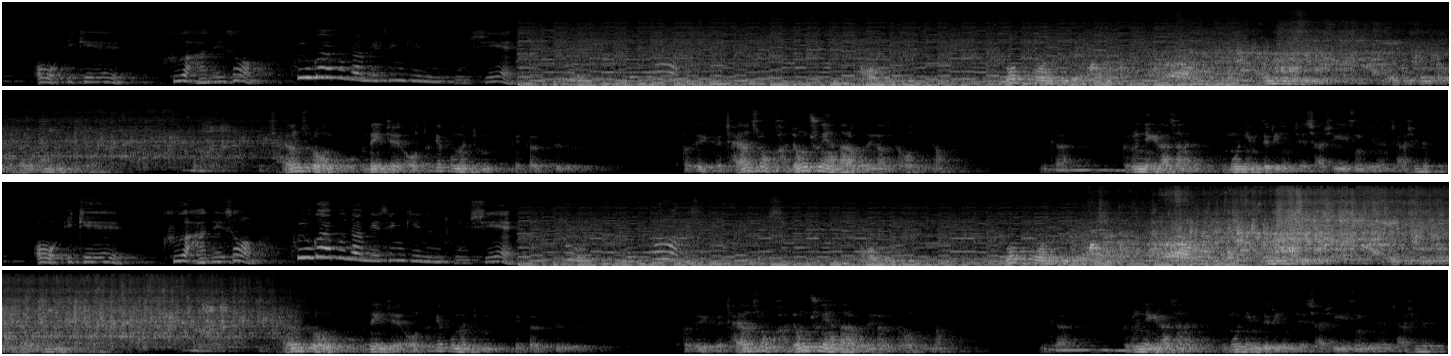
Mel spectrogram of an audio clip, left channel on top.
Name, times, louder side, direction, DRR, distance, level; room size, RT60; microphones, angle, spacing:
voice 1, 0.3-1.2 1.6-5.2 5.6-5.9 6.2-8.0 10.4-10.6 16.3-16.5 24.9-25.8, right 2 dB, 40° right, 8 dB, 0.7 m, -40 dB
sound 1, 5.1-12.5, left 1 dB, 10° left, 0.6 m, -36 dB
voice 2, 8.5-9.4 9.8-11.1 11.7-15.5 16.4-16.7 17.0-20.4 21.3-23.9 24.8-25.1 25.7-28.7, equal, 30° left, 4 dB, 1.1 m, -36 dB
Toilet flush, 10.6-17.4, right 8 dB, 85° right, 0.5 m, -32 dB
7.9 x 7.8 x 5.9 m, 0.97 s
head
